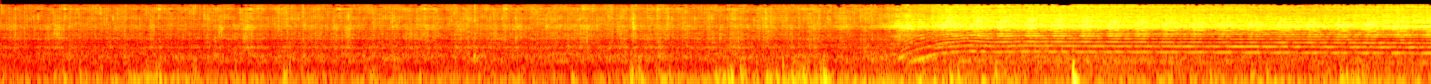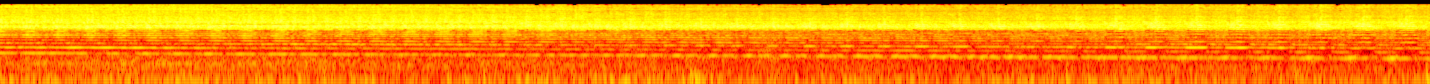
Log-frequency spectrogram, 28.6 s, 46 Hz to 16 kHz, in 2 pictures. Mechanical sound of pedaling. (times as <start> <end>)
0.0 8.7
